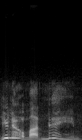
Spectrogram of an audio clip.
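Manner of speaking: put-on high girl voice. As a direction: say it like a smitten teen girl. Girl character voice.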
